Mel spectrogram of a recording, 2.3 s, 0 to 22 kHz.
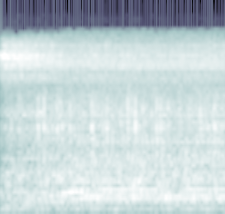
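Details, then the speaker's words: Shopsmith after a DIY PowerPro upgrade, first run, set at 3450 RPM. A steady smooth whir carries a light irregular bearing-like rattle, caused by uneven tension between the two drive belts. The belt tension is to be adjusted at this speed. "Now hear that bearing rattle? That's because the tension between the two belts are not"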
